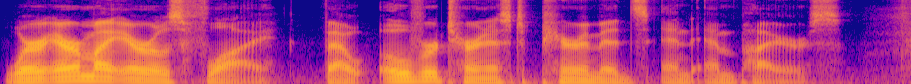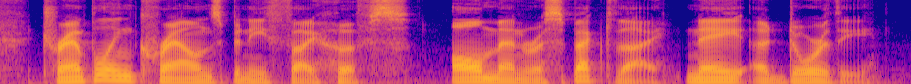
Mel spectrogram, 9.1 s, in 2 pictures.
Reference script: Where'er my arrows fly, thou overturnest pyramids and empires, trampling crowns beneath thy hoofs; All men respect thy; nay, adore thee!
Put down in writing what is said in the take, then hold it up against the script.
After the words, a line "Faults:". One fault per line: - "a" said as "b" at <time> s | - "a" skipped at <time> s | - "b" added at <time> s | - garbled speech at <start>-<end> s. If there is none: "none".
Where'er my arrows fly, thou overturnest pyramids and empires, trampling crowns beneath thy hoofs; All men respect thy; nay, adore thee!
Faults:
none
